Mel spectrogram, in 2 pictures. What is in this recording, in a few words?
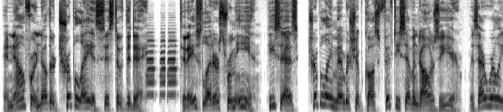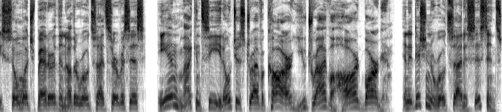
RADIO; AAA Discounts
